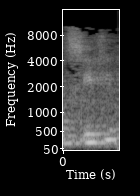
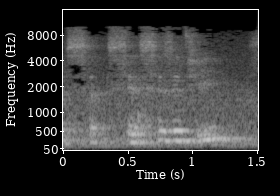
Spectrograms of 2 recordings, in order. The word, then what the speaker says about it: syzygy: And with this, it's called, I never know how to pronounce it. It's not syzygy, but syzygy? Syzygy, exactly, syzygy.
